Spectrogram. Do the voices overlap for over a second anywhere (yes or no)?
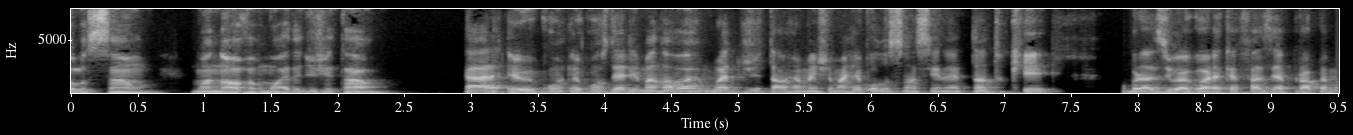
no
